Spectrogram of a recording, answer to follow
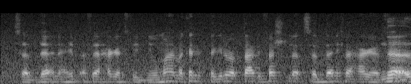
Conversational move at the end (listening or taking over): taking over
